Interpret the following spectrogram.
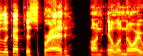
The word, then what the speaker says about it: Illinois: up the spread on Illinois where the S is silent versus Penn State this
